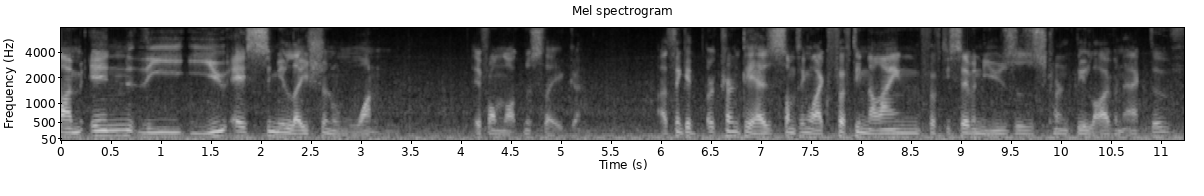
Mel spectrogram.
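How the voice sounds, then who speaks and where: At a moderate pace, a man speaks with a fairly low pitch and ordinary pitch variation, with audible room echo in the room. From South Africa. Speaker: gaming streamer. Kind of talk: casual chat. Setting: live stream. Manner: relaxed, many fillers.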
